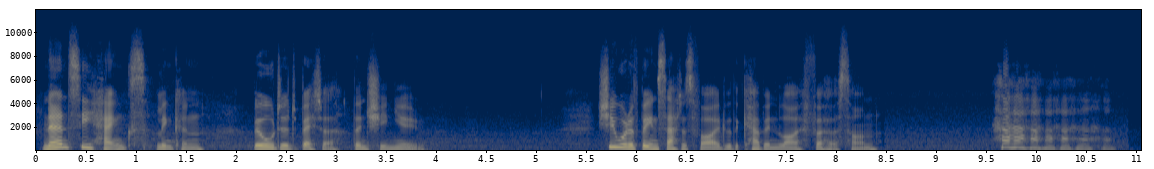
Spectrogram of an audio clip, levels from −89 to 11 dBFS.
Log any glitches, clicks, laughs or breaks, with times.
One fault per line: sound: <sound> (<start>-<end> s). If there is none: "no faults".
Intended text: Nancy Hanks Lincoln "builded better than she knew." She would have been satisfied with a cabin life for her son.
sound: laugh (9.6-10.8 s)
